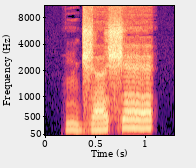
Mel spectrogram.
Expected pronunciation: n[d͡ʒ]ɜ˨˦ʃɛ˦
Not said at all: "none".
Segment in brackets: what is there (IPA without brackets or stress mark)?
d͡ʒ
